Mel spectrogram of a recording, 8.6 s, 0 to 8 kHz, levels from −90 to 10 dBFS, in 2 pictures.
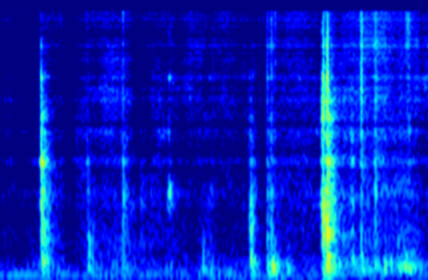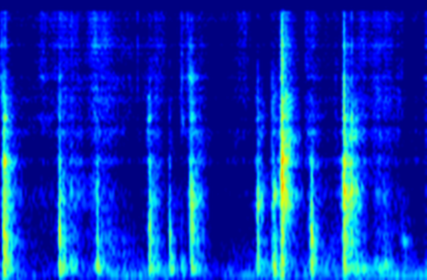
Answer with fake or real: fake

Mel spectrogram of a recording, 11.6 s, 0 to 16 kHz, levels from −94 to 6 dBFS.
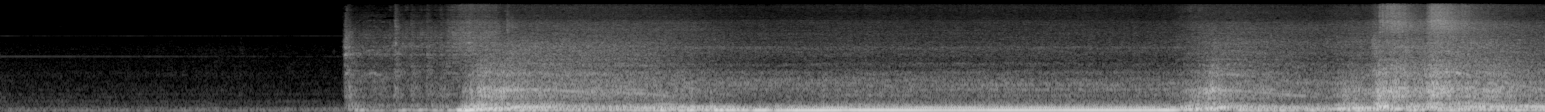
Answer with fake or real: real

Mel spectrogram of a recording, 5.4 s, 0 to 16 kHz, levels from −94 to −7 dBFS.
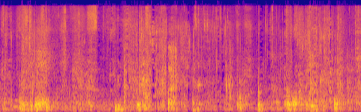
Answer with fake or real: real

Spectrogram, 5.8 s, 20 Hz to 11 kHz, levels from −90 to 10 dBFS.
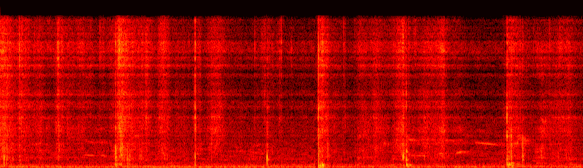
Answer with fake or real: fake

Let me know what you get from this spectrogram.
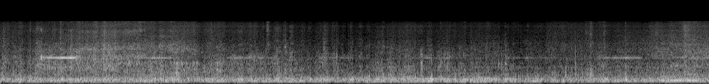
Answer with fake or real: fake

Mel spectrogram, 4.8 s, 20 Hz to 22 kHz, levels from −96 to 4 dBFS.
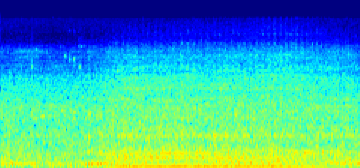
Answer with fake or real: real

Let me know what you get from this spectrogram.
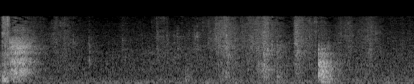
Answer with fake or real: fake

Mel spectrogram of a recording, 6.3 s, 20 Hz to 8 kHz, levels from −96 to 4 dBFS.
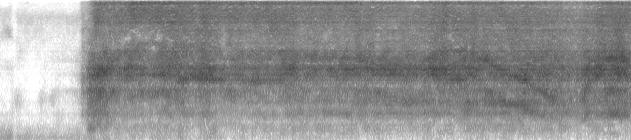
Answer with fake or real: fake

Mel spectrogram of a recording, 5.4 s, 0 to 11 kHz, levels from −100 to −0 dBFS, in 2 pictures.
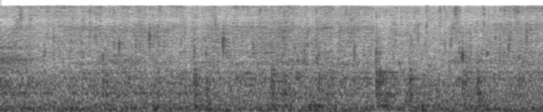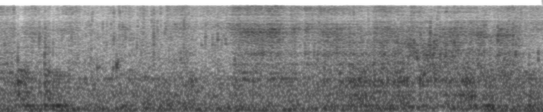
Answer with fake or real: real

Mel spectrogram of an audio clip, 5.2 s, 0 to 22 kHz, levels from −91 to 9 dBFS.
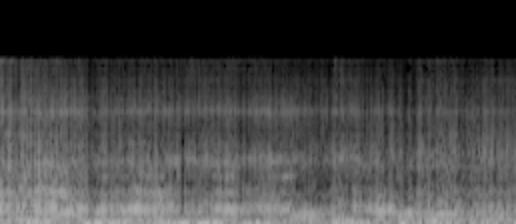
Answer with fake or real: fake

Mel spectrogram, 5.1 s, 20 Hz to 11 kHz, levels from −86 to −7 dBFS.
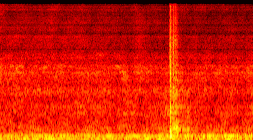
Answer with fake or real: fake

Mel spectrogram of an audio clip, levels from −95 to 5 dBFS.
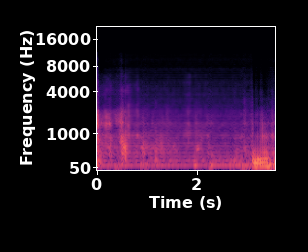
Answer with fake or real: fake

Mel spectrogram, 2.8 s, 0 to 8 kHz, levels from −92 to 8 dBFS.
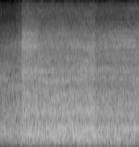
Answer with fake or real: real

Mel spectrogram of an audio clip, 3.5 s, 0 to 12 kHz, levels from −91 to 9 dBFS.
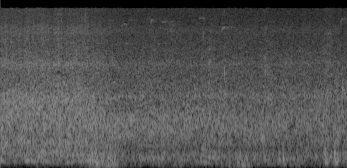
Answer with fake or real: real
